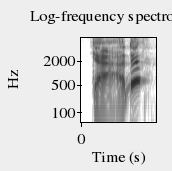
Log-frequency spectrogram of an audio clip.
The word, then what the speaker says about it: Gad: She is all about female hormones, and this is her IG is the Period Whisperer, and this is Bria Gad.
